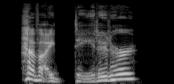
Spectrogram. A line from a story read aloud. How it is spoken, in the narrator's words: Cullen laughed under his breath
